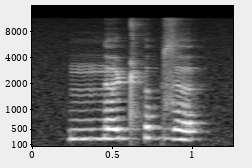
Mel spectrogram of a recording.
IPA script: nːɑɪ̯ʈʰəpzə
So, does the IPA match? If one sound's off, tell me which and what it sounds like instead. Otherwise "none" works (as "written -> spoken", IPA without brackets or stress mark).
ɑ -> ə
